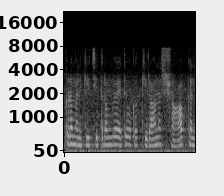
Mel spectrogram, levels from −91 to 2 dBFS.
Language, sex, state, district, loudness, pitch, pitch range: Telugu, female, Andhra Pradesh, Guntur, -35 LUFS, 210 Hz, 205-220 Hz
